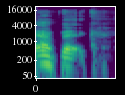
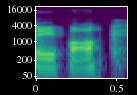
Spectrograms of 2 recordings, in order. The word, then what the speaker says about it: Epoch: then there's Last Epic. Last Epoch, yeah. Yeah, Epoch. Yeah, I keep mispronouncing it, and she keeps correcting me.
